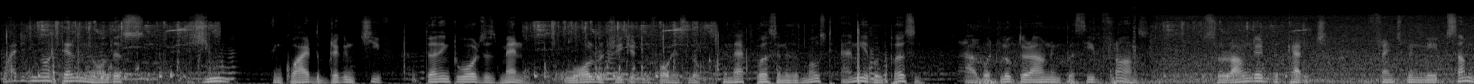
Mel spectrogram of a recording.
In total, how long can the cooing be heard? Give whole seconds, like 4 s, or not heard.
6 s.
